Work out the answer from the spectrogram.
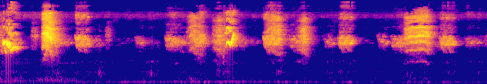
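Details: Pet budgies chirping on a breezy, sunny day, a quaker and conure nearby: a string of short buzzy chirps and squeaks, irregular, each phrase a fraction of a second, with a faint low rumble.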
